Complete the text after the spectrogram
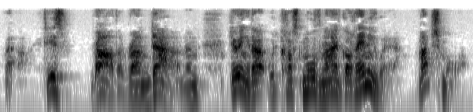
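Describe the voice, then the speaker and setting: Glum, animated young English writer. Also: male voice, medium pitch, a little fast, breathy edge, exaggerated voice. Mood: rueful, frank. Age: young adult. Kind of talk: radio drama acting.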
